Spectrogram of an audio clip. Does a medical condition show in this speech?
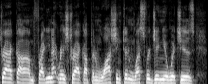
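No.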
